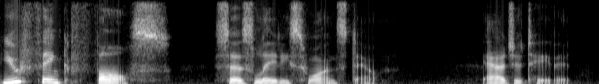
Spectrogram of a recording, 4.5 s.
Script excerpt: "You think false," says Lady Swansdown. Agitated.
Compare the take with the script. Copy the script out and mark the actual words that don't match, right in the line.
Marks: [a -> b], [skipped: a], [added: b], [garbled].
"You think false," says Lady Swansdown. Agitated.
